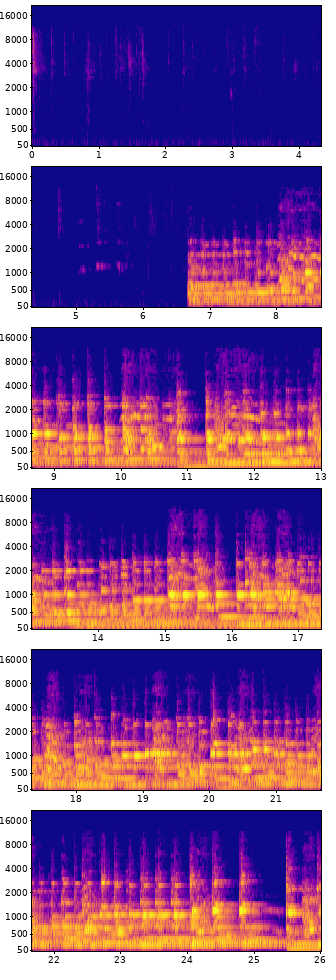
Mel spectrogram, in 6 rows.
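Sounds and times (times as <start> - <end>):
marimba playing: 6.7 - 26.0
dog howling: 7.9 - 26.0.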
